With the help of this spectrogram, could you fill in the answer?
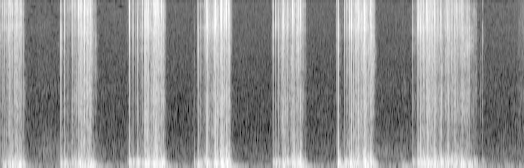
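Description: Long dark nails scratch across the square faceted glass studs covering a fabric cushion, seen from the side. Seven separate bursts of bright, gritty scraping are heard, each about half a second long with short silent gaps between.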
